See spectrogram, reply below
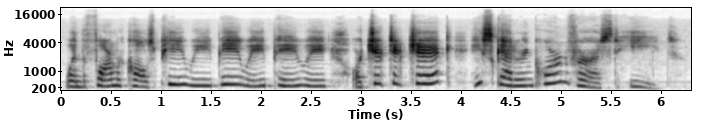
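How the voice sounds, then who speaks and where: Woman doing a high, earnest farmyard hen. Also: animated, unhurried, darkish tone, dull audio. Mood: chiding. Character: sensible female farmyard hen, chiding, easily cowed. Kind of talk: storybook character voice.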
